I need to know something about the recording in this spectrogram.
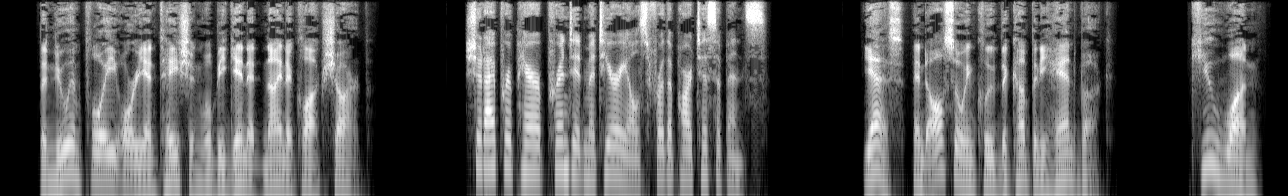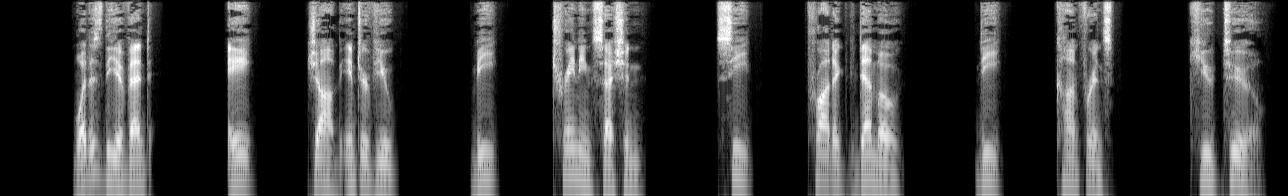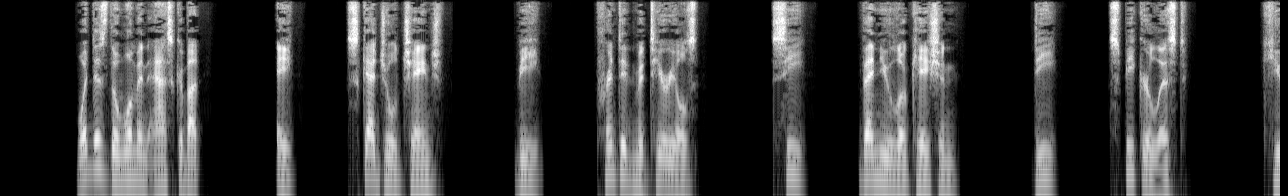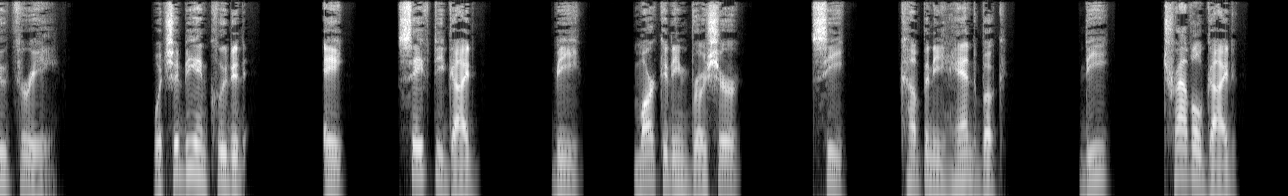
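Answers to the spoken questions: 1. B: Training session.
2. B: Printed materials.
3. C: Company handbook.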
